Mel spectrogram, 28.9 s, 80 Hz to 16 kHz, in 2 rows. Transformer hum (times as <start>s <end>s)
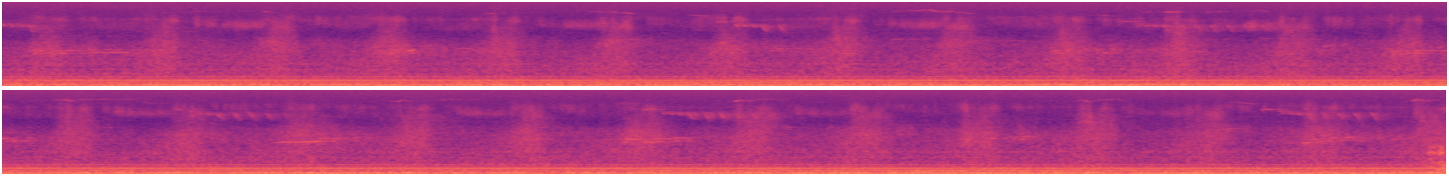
22.9s 28.8s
